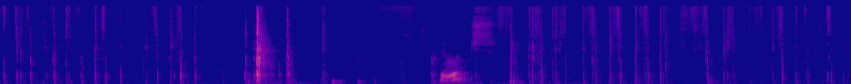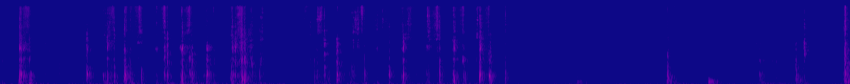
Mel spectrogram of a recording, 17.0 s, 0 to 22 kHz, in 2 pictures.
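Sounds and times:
cards being shuffled: 0:00.0 - 0:02.1, 0:05.0 - 0:13.6.

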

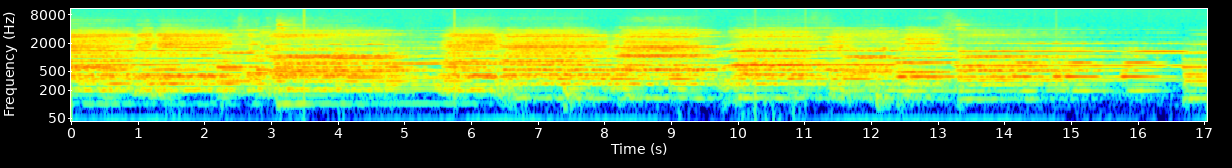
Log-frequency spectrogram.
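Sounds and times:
opera chorus singing: 0:00.0 - 0:17.0.

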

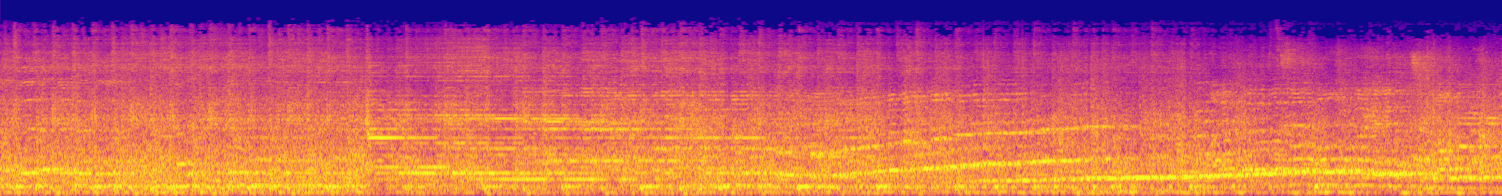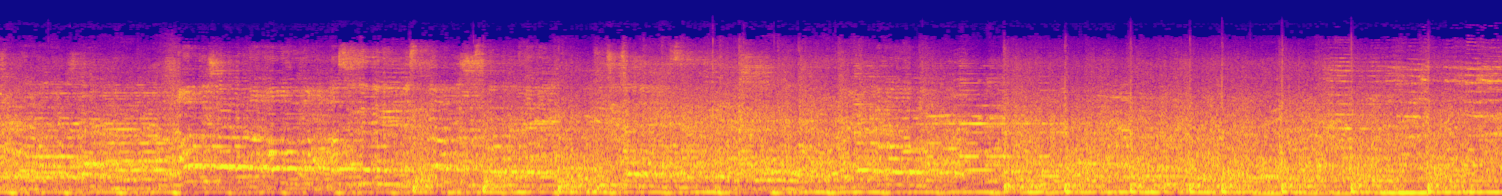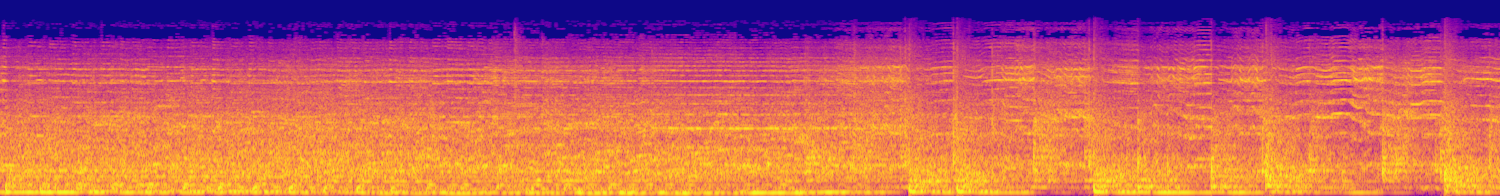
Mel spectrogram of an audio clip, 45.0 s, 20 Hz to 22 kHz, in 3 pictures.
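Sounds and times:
live band music: 0:00.0 - 0:45.0.

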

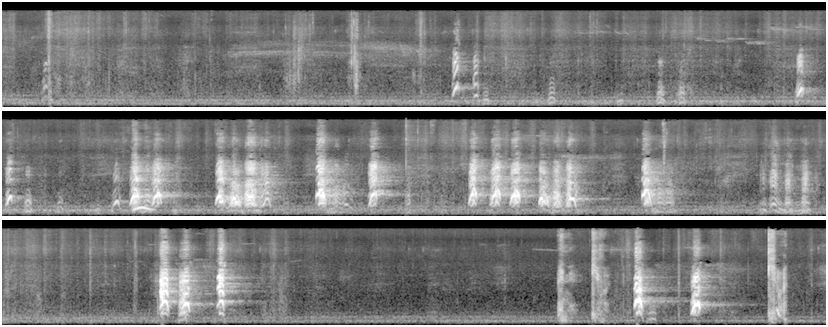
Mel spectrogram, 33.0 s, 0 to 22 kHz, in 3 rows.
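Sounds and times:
dog barking: 0:06.0 - 0:06.5, 0:12.5 - 0:16.3, 0:17.2 - 0:18.8, 0:19.5 - 0:20.0, 0:24.1 - 0:25.2, 0:30.4 - 0:31.6.

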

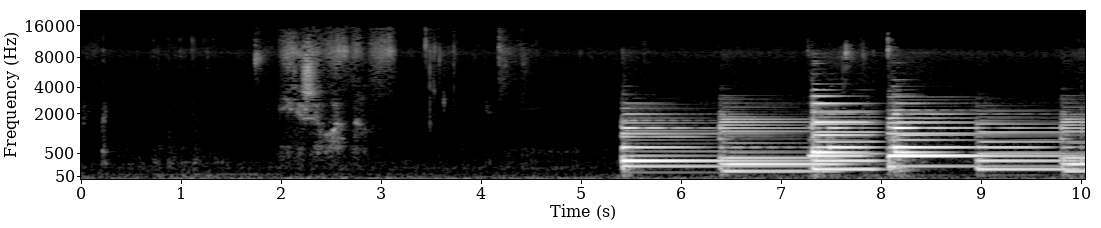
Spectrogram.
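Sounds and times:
faint breathy whisper: 0:02.0 - 0:03.2.

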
